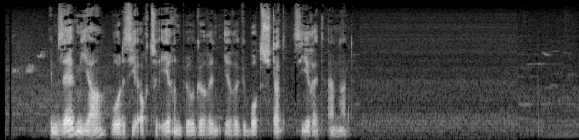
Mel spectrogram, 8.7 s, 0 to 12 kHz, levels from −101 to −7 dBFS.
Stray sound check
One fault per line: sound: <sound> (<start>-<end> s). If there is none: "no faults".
no faults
